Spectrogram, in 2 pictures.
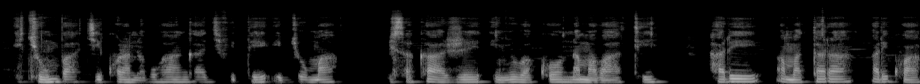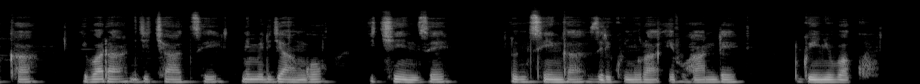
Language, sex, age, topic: Kinyarwanda, male, 18-24, health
